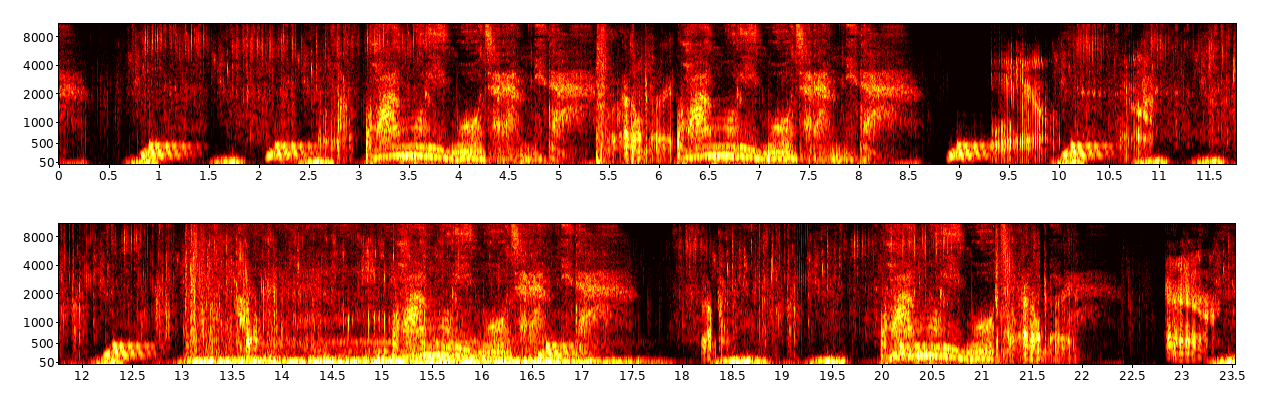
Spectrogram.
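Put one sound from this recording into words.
Game sound effects chime and buzz in quick bursts.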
